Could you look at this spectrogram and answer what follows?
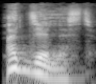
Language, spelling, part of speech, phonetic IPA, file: Russian, отдельность, noun, [ɐˈdʲːelʲnəsʲtʲ], Ru-отдельность.ogg
- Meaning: separateness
